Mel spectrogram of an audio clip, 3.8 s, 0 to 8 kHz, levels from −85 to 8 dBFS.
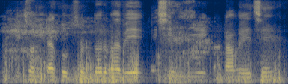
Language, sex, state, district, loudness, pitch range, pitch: Bengali, male, West Bengal, Cooch Behar, -19 LUFS, 135-145 Hz, 140 Hz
